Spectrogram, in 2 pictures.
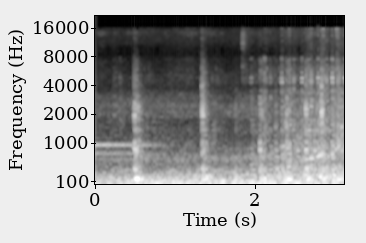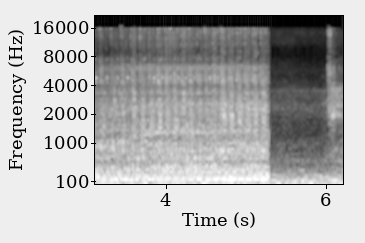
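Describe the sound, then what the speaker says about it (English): An embroidery sewing machine stitching a tack-down for a gingerbread man appliqué, a fast steady rattling run of stitches that stops abruptly near the end. "it's going to stitch the tack down"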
